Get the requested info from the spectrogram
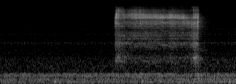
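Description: Quiet room tone, then a short, high hiss that starts a little past halfway, lasts just under a second and cuts off sharply.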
